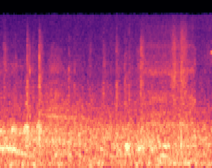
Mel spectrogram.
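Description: Racing pigeons cooing faintly, low and wavering.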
